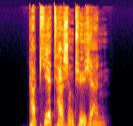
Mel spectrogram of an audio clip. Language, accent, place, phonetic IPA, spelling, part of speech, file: German, Germany, Berlin, [paˈpiːɐ̯taʃn̩ˌtyːçɐn], Papiertaschentüchern, noun, De-Papiertaschentüchern.ogg
- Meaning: dative plural of Papiertaschentuch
